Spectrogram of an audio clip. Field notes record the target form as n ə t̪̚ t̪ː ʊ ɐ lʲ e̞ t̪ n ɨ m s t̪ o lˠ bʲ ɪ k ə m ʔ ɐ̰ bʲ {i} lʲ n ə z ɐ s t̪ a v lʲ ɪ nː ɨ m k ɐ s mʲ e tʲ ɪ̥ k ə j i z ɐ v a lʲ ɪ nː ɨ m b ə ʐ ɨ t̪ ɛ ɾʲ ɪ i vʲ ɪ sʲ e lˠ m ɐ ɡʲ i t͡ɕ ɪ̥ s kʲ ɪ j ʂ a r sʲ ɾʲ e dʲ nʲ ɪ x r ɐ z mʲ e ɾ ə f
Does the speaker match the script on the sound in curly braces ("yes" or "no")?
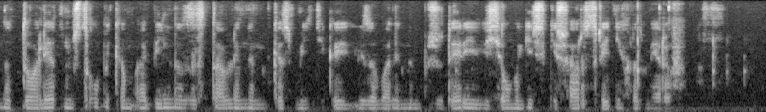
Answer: yes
